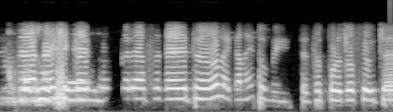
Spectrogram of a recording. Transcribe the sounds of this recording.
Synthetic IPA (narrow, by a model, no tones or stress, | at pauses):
at̪alakaɦiɕikajt̪̚ponkəɾeəsəkajʈʰəlakanaɦit̪um̤iːt̪jat͡səpuɽt͡sofiʋt͡ɕə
